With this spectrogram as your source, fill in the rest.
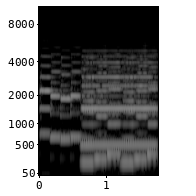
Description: clarinet; Mozart

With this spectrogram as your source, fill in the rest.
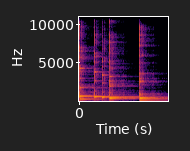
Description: trio, mbira; Mozart

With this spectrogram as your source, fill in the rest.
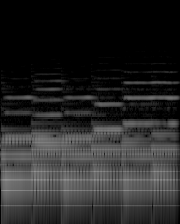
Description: trio, flute harp; Mozart

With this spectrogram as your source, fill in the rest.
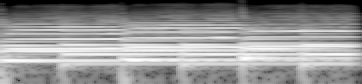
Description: trio, flute harp; Mozart

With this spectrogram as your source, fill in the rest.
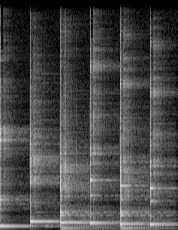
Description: minuet, mbira; Mozart

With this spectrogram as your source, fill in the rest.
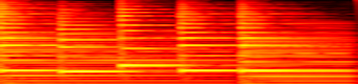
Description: piano; Mozart

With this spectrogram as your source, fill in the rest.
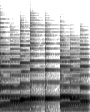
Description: piano; Mozart

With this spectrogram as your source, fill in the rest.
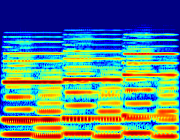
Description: clarinet; Mozart

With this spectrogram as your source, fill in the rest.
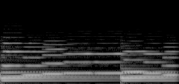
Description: trio, flute harp; Mozart

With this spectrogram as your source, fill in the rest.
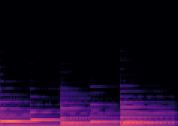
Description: minuet, piano; Mozart

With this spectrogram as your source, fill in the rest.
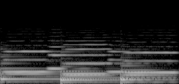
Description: minuet, flute harp; Mozart

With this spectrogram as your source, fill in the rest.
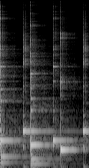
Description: minuet, mbira; Mozart

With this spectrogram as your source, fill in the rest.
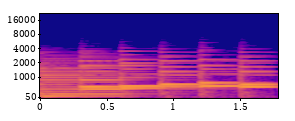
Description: minuet, piano; Mozart

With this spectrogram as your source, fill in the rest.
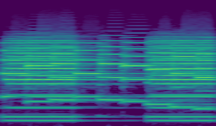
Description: clarinet; Mozart

